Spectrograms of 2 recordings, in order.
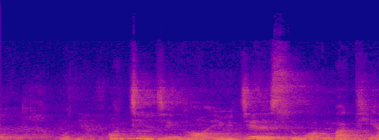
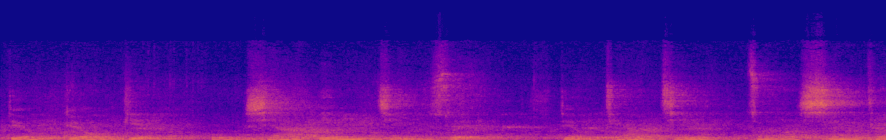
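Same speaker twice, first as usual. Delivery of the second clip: reading hymn lyrics; 4 semitones lower, 3 dB quieter than usual. Shown as a demonstration. Teacher reading a hymn verse for the class to follow, measured recitation. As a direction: read the words out phrase by phrase, pausing between. 咱先做来读第一节歌词.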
